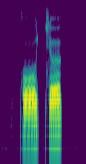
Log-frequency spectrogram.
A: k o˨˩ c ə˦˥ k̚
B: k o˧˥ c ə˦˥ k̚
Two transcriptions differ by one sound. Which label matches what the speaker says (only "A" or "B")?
B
